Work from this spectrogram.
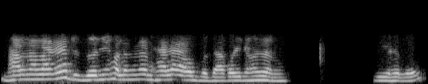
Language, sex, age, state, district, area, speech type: Assamese, female, 60+, Assam, Dhemaji, rural, conversation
